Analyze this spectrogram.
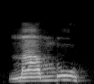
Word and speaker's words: Mambou: Mambou. Ça sonne comme le chocolat mambo hein.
